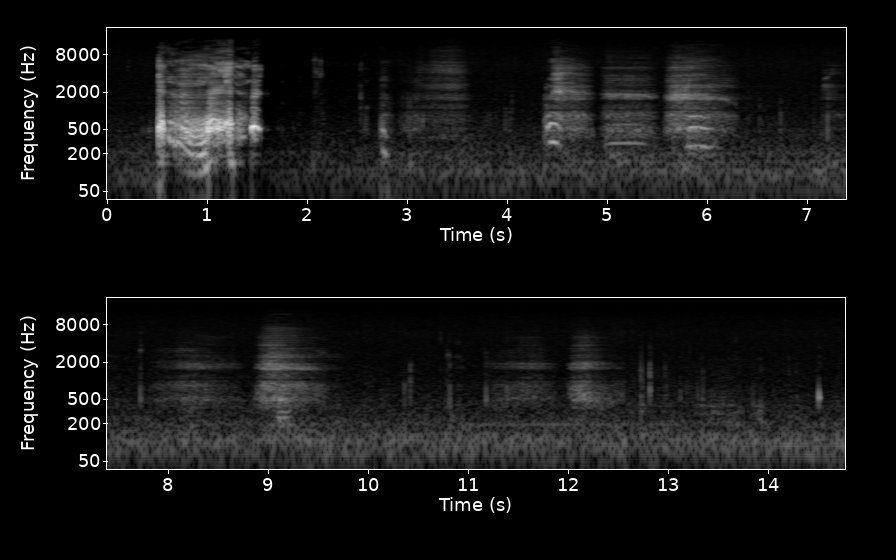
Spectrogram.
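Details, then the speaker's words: Girl who thought it was just allergies, with chest pain: a loud harsh cough followed by softer, breathy coughs and throat clearing in a quiet room; repeated coughing. "I thought it was just allergies I really wanted it to just be my allergies"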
